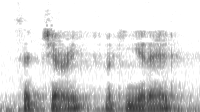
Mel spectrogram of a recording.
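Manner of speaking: ordinary delivery, nothing marked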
